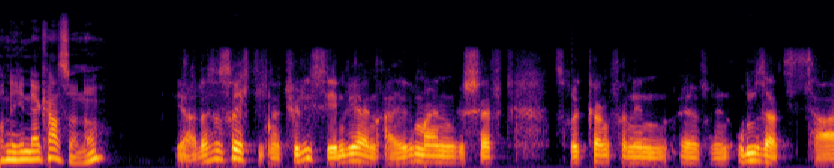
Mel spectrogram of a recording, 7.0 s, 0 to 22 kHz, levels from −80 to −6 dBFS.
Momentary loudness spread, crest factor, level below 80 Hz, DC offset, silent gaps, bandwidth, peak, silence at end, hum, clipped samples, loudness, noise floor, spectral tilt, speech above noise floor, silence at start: 9 LU; 18 dB; -56 dBFS; under 0.1%; none; 14.5 kHz; -4 dBFS; 0 s; none; under 0.1%; -21 LUFS; -70 dBFS; -7 dB/octave; 49 dB; 0 s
